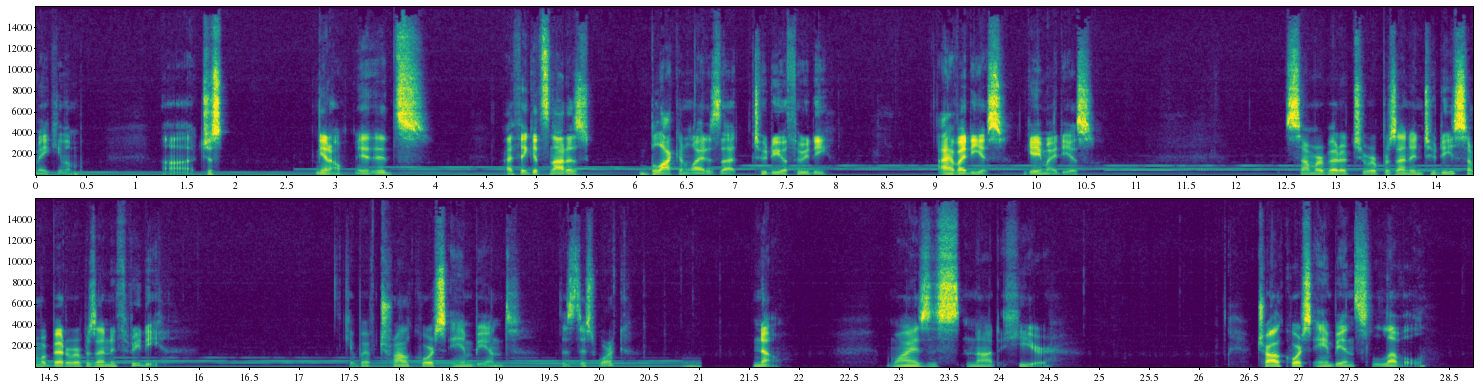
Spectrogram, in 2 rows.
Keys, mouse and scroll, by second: 20.2-21.5 ctrl+drag.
